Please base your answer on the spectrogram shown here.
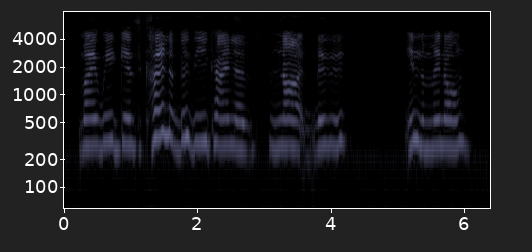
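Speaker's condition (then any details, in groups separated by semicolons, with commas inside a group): Cerebral palsy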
